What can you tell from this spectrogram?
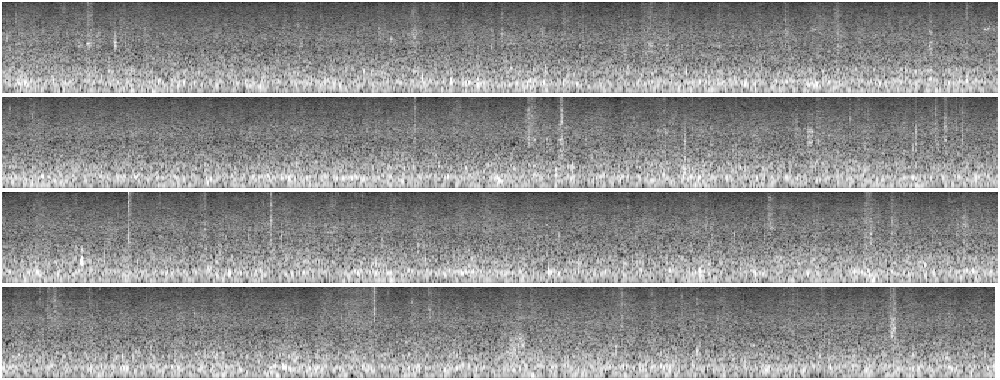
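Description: Steady rushing noise, like flowing water, with faint scattered clicks as boiled crab shell is picked apart by hand in a clay pot.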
